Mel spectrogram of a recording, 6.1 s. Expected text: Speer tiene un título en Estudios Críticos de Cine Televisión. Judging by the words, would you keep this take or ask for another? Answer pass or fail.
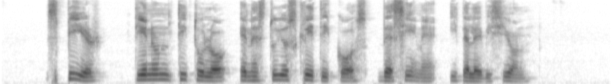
fail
